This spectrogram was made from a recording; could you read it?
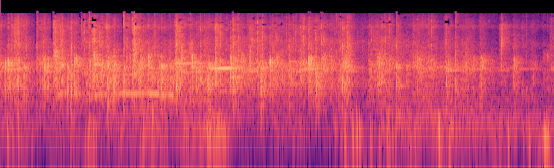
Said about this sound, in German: So, nochmal ganz kurz Applaus an unsere Bürgermeisterin.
